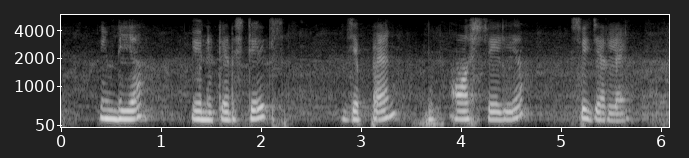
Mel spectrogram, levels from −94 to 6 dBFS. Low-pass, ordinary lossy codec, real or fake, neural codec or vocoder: 5.4 kHz; none; fake; codec, 16 kHz in and 24 kHz out, 1.1 kbps, FireRedTTS-2 codec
